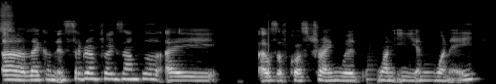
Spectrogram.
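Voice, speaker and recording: Someone speaks at a moderate pace with a German accent and fairly even intonation. Music plays in the background. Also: woman, medium pitch for a woman. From Germany. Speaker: cosplayer. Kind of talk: interview. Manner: hesitant.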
